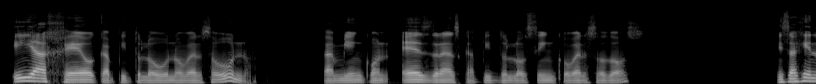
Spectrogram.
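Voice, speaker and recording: A man teaching a sermon-style Torah study, reading scripture aloud and speaking directly to his listeners in a deliberate way. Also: fairly low pitch, clear, resonant tone, no echo, studio quality. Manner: addresses listener directly as beloved. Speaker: preacher.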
